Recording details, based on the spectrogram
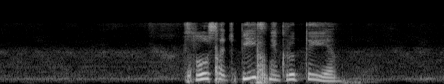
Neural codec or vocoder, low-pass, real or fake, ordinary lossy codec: codec, 44.1 kHz, 2.6 kbps, DAC; 7.2 kHz; fake; none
